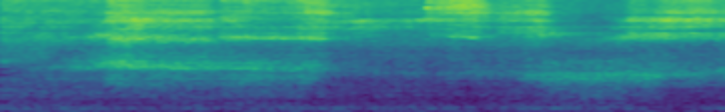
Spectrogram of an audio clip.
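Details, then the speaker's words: Dental water spray and suction during tooth cleaning of a young girl with small cavities: steady hissing spray with surging rushes of water and air jets. "Just water spray to clean your teeth and your teeth will be super clean."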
